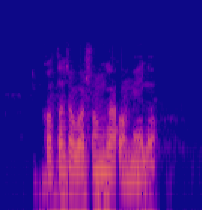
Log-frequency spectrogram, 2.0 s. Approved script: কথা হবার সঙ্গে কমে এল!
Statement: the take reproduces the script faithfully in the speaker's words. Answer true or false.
true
